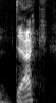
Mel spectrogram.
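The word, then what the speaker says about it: deque: u e u e d e q u e by itself is a deck and that is a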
